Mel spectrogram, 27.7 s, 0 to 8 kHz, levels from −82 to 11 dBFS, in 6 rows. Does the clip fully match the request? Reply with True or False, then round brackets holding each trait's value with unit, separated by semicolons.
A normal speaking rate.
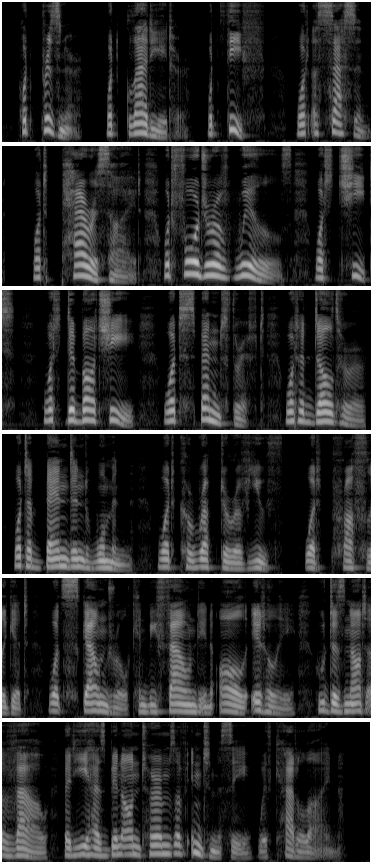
False (120 wpm)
